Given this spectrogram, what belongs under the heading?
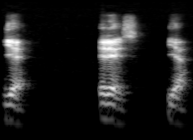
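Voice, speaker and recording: A man with a Brazilian Portuguese accent, a native Portuguese speaker, talking as an astrologer guest in an interview and pausing often to search for words. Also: lowish voice, steady tone, a bit bright. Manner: halting, searching for words with frequent pauses. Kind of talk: conversational interview.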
